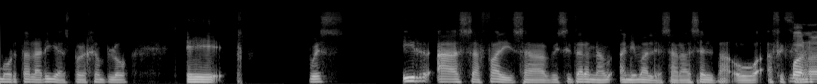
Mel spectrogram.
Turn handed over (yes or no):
yes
